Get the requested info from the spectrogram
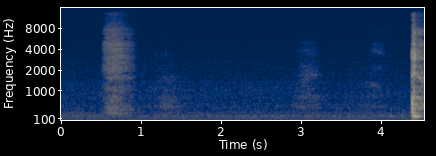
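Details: Sneezes triggered by Chhinkni sneeze powder: two abrupt, hissing bursts, the second louder and sharper, with faint breaths between in a quiet room.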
